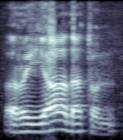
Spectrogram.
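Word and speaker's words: رياضة: Pour le prononcer, en fait, c'est d'abord Ri. Après, on a le ya qui est prolongé par le alef, ça fait ya, ya. Après, on a va, et après, on a tun.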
